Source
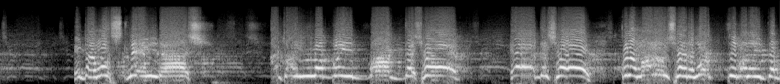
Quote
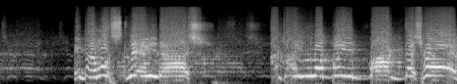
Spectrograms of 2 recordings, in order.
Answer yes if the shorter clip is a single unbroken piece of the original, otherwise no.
yes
